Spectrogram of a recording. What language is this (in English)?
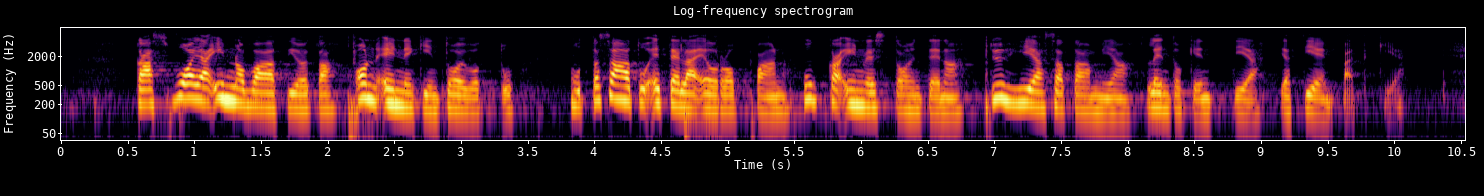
Finnish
